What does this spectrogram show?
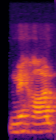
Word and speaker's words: Nehal: तो यहाँ पे आप मेरी प्रोफाइल को जो है वो जाके चेक कर सकते हो, इंस्टाग्राम को निहाल निहाल के नेम से मेरी आईडी है।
